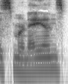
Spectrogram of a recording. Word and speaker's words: Smyrnaeans: And I'm going to call them the Smyrnans because that's the easiest way for me to pronounce that. I know it's the Smyrnaeans, but please don't correct me on that.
